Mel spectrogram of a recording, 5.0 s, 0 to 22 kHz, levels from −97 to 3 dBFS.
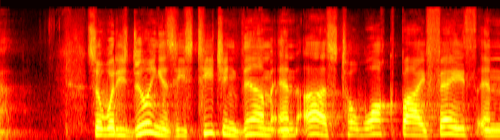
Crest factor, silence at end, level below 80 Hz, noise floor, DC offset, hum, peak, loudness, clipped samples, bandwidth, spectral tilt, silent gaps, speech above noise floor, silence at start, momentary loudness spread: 16 dB; 0 s; -66 dBFS; -50 dBFS; under 0.1%; none; -2 dBFS; -17 LUFS; under 0.1%; 17 kHz; -4.5 dB/octave; none; 34 dB; 0 s; 6 LU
